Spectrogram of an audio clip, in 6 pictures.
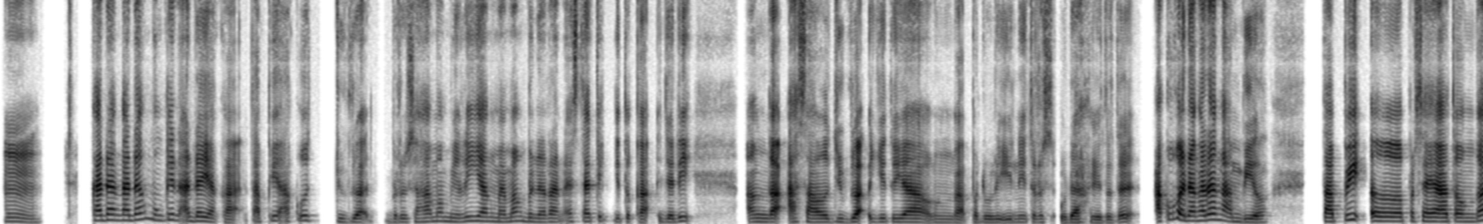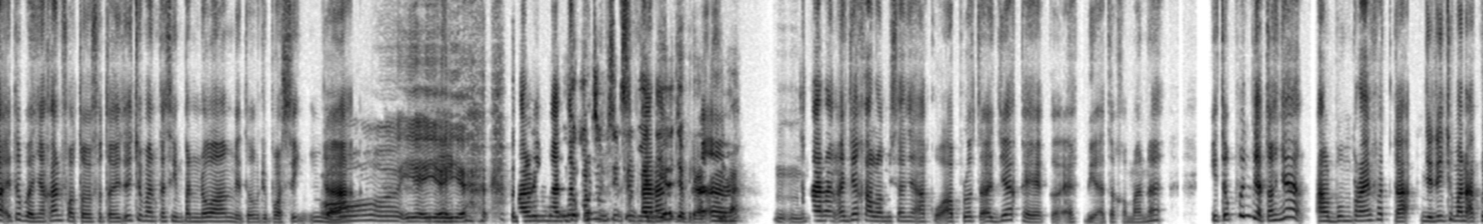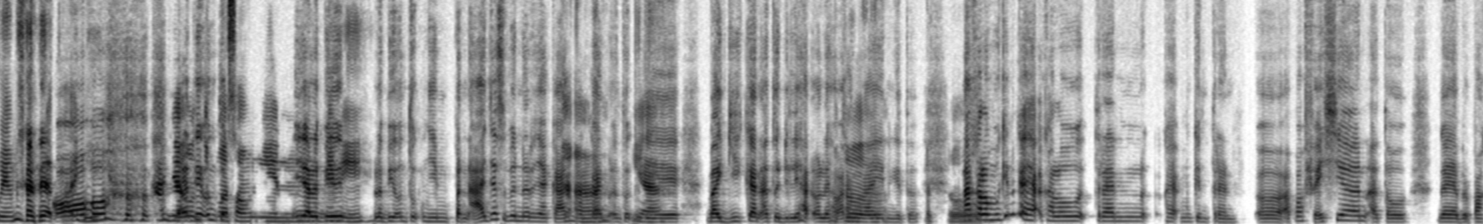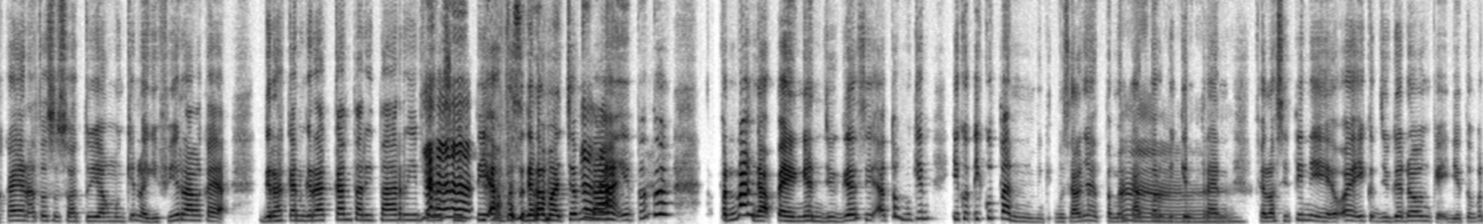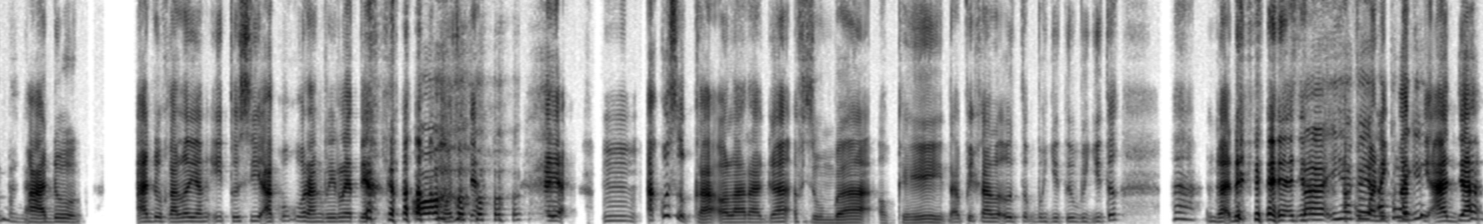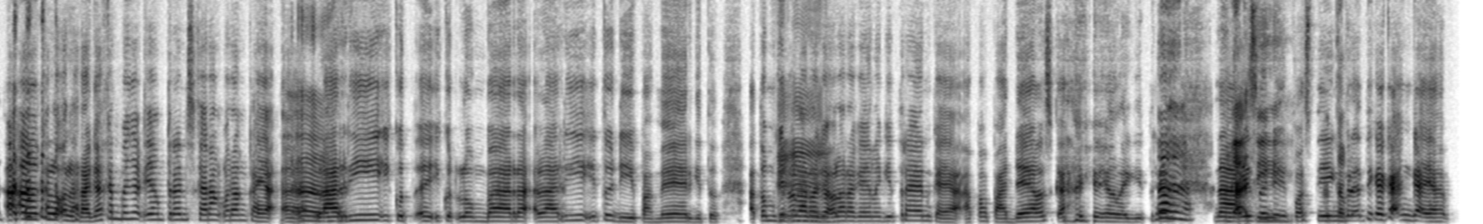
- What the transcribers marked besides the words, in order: other background noise; chuckle; other noise; in English: "private"; laughing while speaking: "Oh"; chuckle; laughing while speaking: "bisa lihat"; in English: "velocity"; laughing while speaking: "apa segala macam"; laugh; chuckle; in English: "velocity"; in English: "relate"; laughing while speaking: "ya Kak"; laugh; laughing while speaking: "deh kayaknya"; laugh; laughing while speaking: "sekarang"
- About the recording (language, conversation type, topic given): Indonesian, podcast, Bagaimana kamu tetap otentik di tengah tren?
